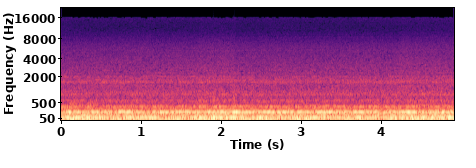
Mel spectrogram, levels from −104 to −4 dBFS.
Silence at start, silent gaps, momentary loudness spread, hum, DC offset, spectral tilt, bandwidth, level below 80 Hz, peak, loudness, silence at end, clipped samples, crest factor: 0 s; none; 3 LU; none; under 0.1%; -10.5 dB/octave; 4.6 kHz; -14 dBFS; 0 dBFS; -14 LUFS; 0 s; under 0.1%; 12 dB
